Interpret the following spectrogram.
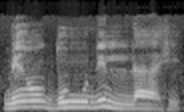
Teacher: ما قبل نون کے نیچے زیر ہے تو اسم اللہ کی حرف لام کو باریک کر کے پڑھا جائے گا۔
